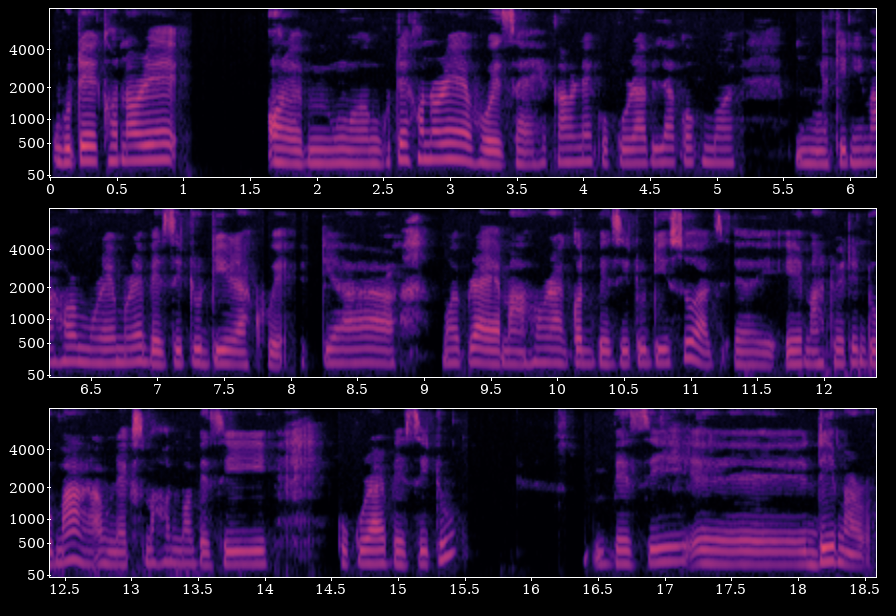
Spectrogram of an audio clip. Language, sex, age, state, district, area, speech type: Assamese, female, 30-45, Assam, Sivasagar, rural, spontaneous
